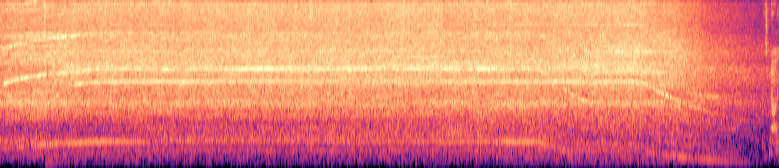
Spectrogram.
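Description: A Hoover vacuum cleaner runs close and loud with a crevice tool, its steady motor whine holding a long even pitch before winding down and falling away near the end.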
